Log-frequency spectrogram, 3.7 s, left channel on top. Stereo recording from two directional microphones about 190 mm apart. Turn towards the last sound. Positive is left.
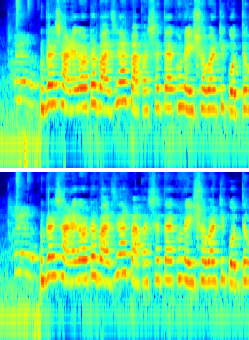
turn(degrees=0)  # may be behind; listen again after turning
